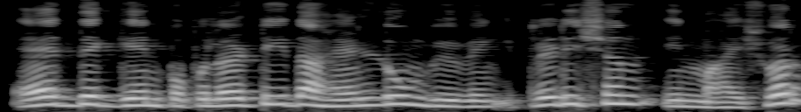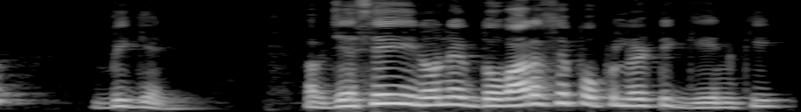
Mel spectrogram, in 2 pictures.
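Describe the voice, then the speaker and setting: Male tutor for kids, slow careful reading, patient explainer, warm mellow tone, slightly higher-pitched voice. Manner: mixes English and Hindi, reads English slowly then explains; patient, repetitive, addresses children directly. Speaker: teacher. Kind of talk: explaining a school textbook lesson to children.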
